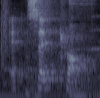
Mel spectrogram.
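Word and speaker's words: et cetera: I have learned that this word is pronounced as etc, etc. So there is no g or z sound, there is t sound, okay? So it's etc, etc, okay?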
